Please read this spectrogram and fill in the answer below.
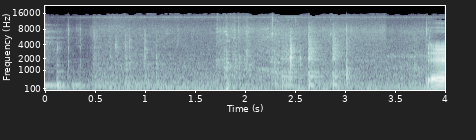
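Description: Light, irregular metallic clicks and taps of lug bolts and tools being handled while a wheel is fitted to the hub.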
